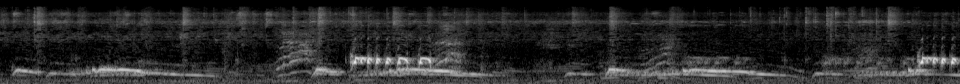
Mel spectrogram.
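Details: Zebra dove of local wild stock singing to lure other doves into song: several repeated phrases, each a descending coo followed by a short rattle of rapid staccato notes, with brief quieter gaps between phrases.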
